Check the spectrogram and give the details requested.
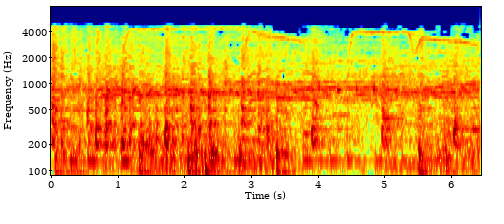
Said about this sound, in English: It's a boisterous crowd running. Police are trying to keep up with them. People running on top of cars now. And a hastily erected barricade by the police. Barricade of scooters.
